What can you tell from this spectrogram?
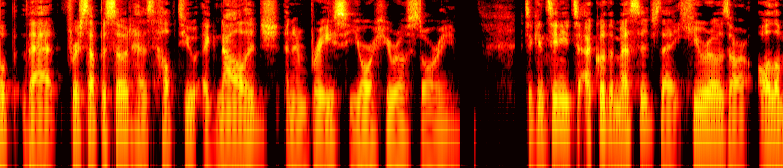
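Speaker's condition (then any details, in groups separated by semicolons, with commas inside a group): No condition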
